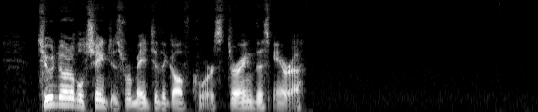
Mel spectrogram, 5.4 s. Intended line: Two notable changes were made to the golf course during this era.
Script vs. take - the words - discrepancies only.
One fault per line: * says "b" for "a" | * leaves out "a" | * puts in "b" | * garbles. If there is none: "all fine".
all fine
